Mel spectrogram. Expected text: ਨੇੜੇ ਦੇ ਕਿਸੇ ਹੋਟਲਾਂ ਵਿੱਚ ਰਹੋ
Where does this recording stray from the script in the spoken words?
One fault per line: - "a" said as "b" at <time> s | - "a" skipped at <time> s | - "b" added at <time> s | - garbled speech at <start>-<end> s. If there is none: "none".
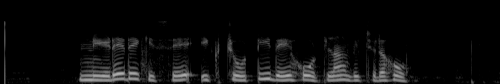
- "ਇੱਕ ਚੋਟੀ ਦੇ" added at 2.0 s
